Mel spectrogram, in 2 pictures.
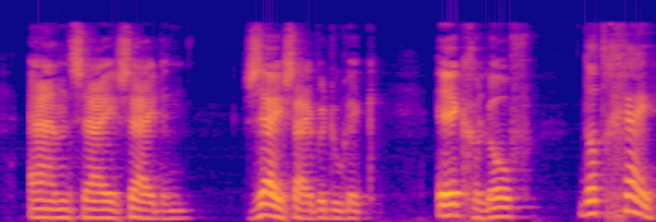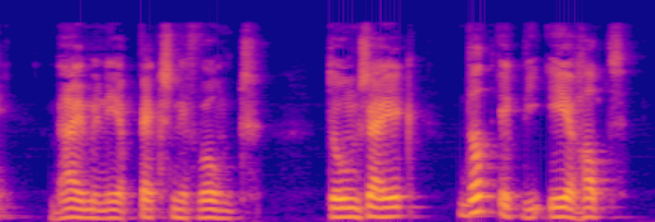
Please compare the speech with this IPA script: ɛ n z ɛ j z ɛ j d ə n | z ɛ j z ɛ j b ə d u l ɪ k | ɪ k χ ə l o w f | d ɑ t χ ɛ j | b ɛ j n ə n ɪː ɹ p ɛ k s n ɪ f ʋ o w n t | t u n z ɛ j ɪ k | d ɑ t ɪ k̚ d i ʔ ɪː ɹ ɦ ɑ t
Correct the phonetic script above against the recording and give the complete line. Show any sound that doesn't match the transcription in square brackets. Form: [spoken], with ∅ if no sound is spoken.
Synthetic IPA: ɛ n z ɛ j z ɛ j d ə n | z ɛ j z ɛ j b ə d u l ɪ k | ɪ k χ ə l o w f | d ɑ t χ ɛ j | b ɛ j [m] ə n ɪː ɹ p ɛ k s n ɪ f ʋ o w n t | t u n z ɛ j ɪ k | d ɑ t ɪ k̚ d i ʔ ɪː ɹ ɦ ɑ t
